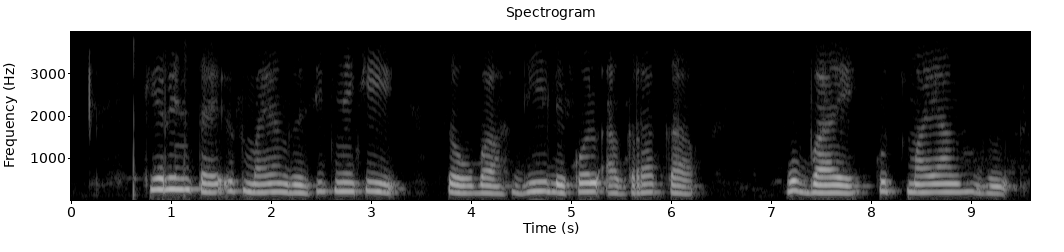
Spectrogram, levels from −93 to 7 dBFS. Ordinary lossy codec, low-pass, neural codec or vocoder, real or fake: Opus, 24 kbps; 3.6 kHz; none; real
